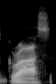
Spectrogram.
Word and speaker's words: GRAS: will enter the market is pronounced as gras, so generally recognized as safe, and 10 years later, 1 million people died, then they take it off the market.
